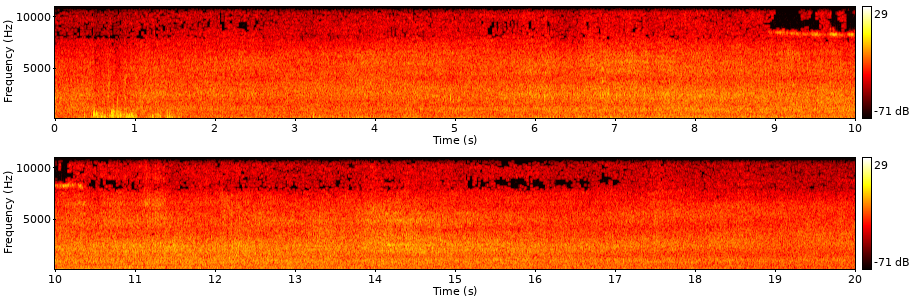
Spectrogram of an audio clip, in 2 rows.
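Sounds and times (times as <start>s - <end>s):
motor engines humming: 0.0s - 20.0s
traffic noise: 0.0s - 20.0s
wind on microphone: 0.1s - 3.6s.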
